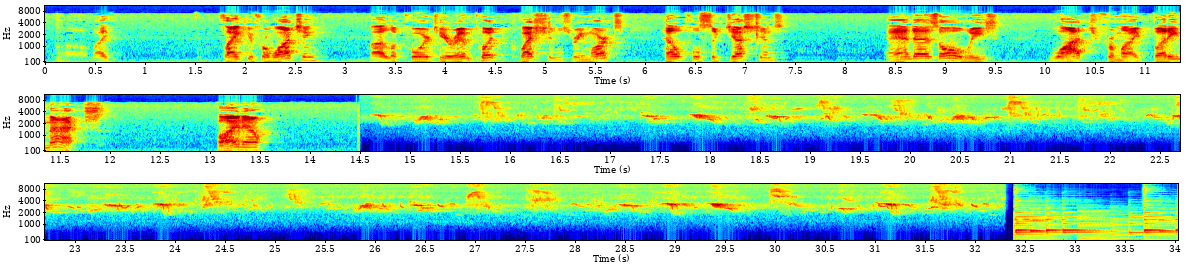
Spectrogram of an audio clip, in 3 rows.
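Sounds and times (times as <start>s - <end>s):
small birds chirping: 14.5s - 32.4s.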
